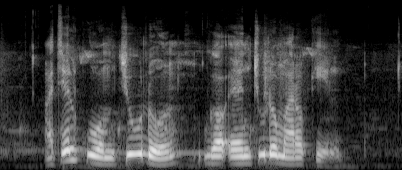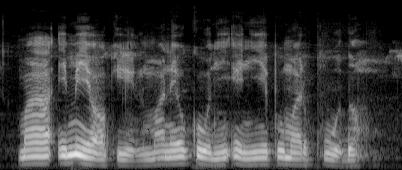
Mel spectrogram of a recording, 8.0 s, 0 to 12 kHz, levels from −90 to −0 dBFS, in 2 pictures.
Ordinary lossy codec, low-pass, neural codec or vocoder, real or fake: none; 10.8 kHz; none; real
